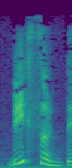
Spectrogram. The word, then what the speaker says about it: listen: リスンって、なんか T が入るんでしたね。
